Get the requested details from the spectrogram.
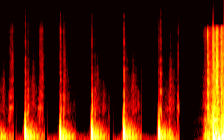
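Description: Five firm, evenly spaced, solid knocks on a wooden front door, with no one talking, then a sudden burst of broad rushing noise at the very end.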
